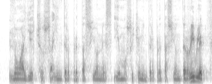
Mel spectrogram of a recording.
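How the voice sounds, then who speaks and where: In a very clean recording with a silent background, a man with a Mexican accent speaks at a fairly quick pace in an animated tone. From Mexico. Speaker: historian and author. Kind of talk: book presentation talk. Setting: auditorium with audience.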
